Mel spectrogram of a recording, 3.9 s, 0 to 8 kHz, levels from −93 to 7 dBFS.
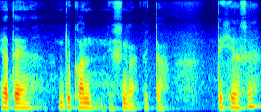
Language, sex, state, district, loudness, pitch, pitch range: Nagamese, male, Nagaland, Kohima, -22 LUFS, 125 Hz, 120-130 Hz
